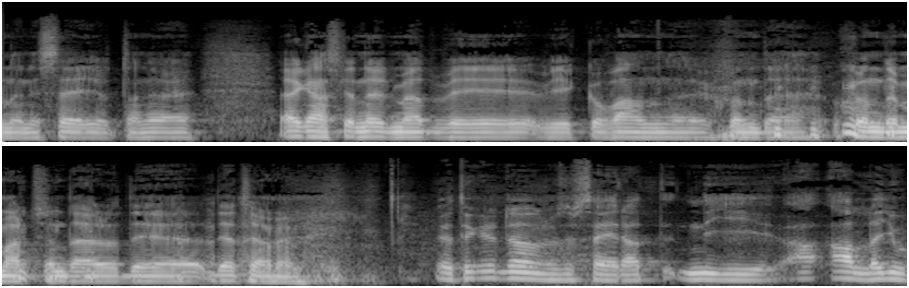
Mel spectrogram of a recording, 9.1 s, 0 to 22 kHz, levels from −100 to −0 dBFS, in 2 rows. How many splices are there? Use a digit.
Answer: 0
